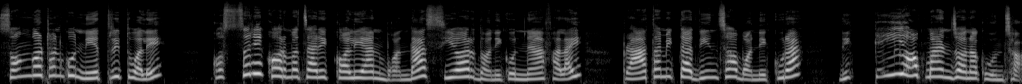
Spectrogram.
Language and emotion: Nepali, disgusted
